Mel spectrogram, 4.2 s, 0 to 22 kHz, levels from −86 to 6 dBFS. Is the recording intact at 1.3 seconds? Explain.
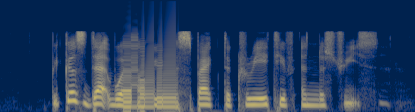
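No. Robotic sound from repeated short buffers covers 1.24 to 1.78 s. It is likely a short 7.5 ms buffer replayed, forcing a rigid, metallic 134 Hz buzz throughout.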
